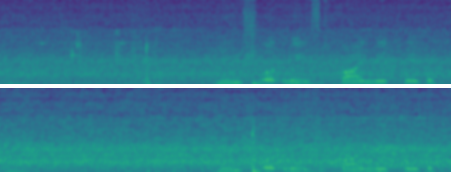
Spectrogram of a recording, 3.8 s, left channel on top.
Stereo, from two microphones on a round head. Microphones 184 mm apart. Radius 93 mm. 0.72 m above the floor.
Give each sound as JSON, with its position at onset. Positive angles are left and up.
{"t": 1.8, "sound": "a woman speaking", "side_deg": 35}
